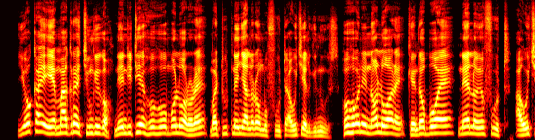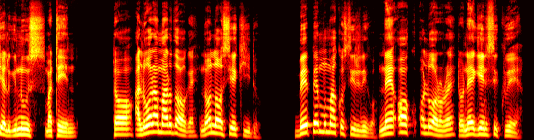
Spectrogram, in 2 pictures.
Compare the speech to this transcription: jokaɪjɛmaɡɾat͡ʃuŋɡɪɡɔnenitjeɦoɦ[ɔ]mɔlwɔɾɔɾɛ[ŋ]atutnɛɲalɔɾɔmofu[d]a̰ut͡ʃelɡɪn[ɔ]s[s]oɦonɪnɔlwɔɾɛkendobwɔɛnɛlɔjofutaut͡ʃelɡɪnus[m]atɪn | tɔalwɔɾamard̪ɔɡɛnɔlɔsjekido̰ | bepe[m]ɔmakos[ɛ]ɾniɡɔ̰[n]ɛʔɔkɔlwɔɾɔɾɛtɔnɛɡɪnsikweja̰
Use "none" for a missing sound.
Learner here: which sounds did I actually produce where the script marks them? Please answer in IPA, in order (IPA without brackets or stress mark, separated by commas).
o, m, t, u, h, m, m, i, n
